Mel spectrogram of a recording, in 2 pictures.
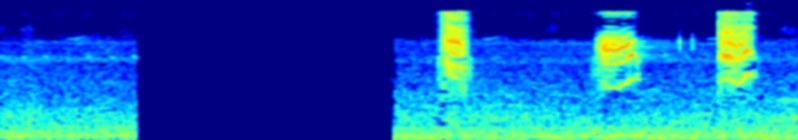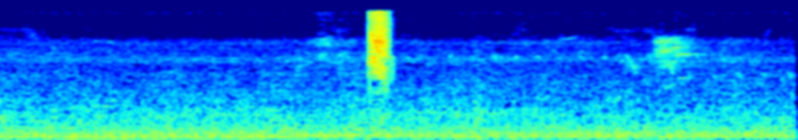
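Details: Female double-collared seedeater calling to stimulate a male: after a brief silent gap, four high notes, a sharp chip, two short raspy calls and another chip, then a faint soft note.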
